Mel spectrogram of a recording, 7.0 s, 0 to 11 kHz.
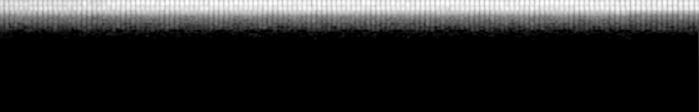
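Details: Grasshoppers stridulating in a meadow near the Svensky monastery in Bryansk, Russia, at 9 pm on 6 September 2020, recorded in stereo on a Tascam DR-44WL: a very high, even, rapidly pulsing chirr, steady and unbroken, with nothing else heard.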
